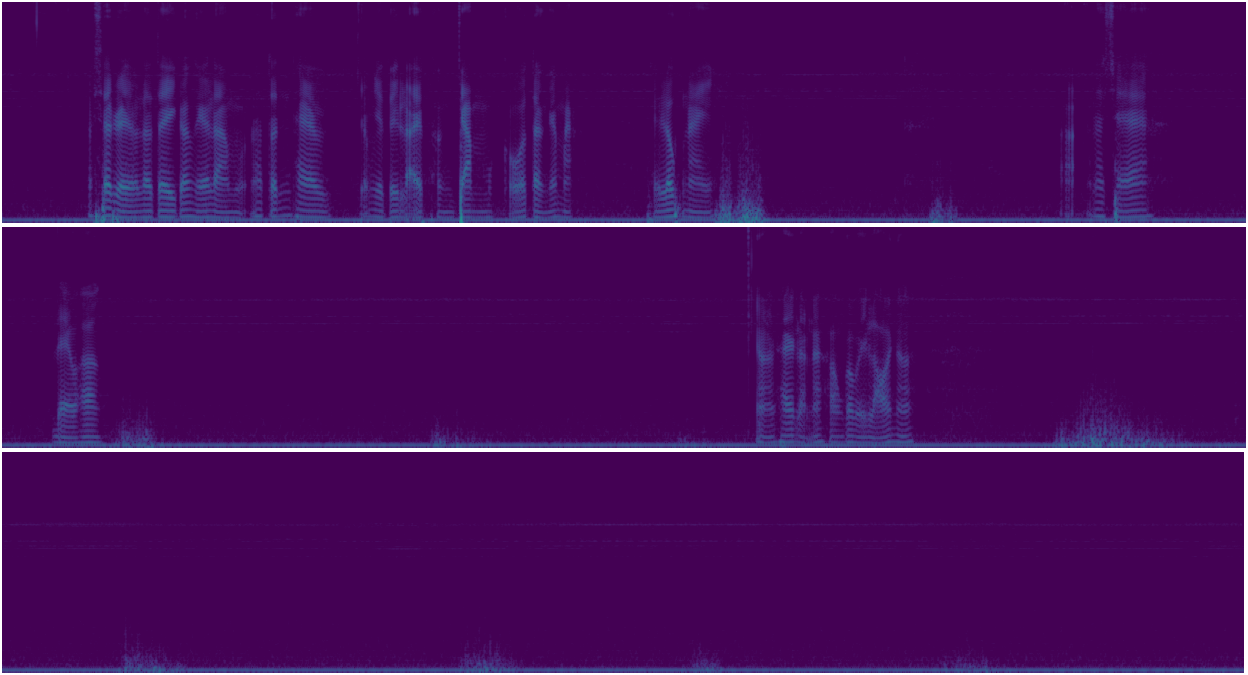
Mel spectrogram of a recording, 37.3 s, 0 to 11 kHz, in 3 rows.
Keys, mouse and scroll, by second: 1.9-3.3 scroll up 1, 7.0 middle click, 7.5 scroll up 1, 14.2 scroll down 1, 14.8 middle click, 15.6-17.0 scroll up 1, 21.2 click, 24.2 middle click, 24.8 scroll down 1, 25.4 middle click, 25.8 scroll up 1, 29.0 click, 35.9 middle click, 36.1 scroll down 1, 36.8 middle click.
